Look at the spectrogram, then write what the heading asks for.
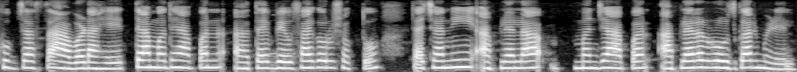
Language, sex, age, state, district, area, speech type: Marathi, female, 30-45, Maharashtra, Nagpur, urban, spontaneous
